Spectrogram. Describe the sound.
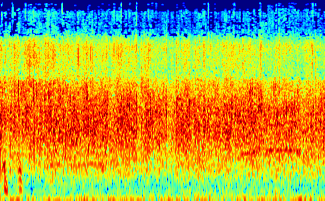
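An in-studio audience applauding: a sustained wash of clapping that stays loud and even throughout.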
